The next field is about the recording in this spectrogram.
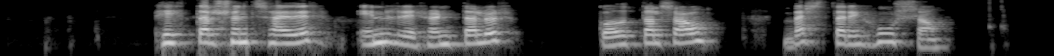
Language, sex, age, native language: Icelandic, female, 40-49, Icelandic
